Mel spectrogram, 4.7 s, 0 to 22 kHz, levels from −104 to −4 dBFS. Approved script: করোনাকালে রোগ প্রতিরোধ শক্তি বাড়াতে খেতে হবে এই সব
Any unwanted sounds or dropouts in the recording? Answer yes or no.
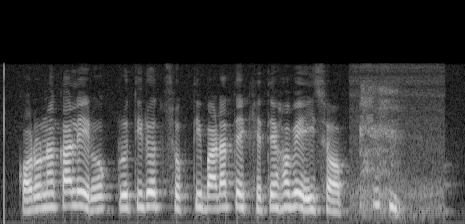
yes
